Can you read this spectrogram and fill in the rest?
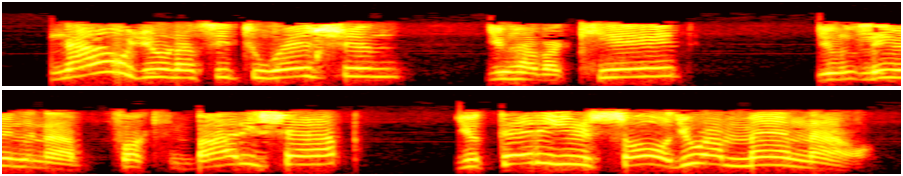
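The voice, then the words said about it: Speaks English with an accent. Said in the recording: “You don't have an accent. I have an accent.”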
